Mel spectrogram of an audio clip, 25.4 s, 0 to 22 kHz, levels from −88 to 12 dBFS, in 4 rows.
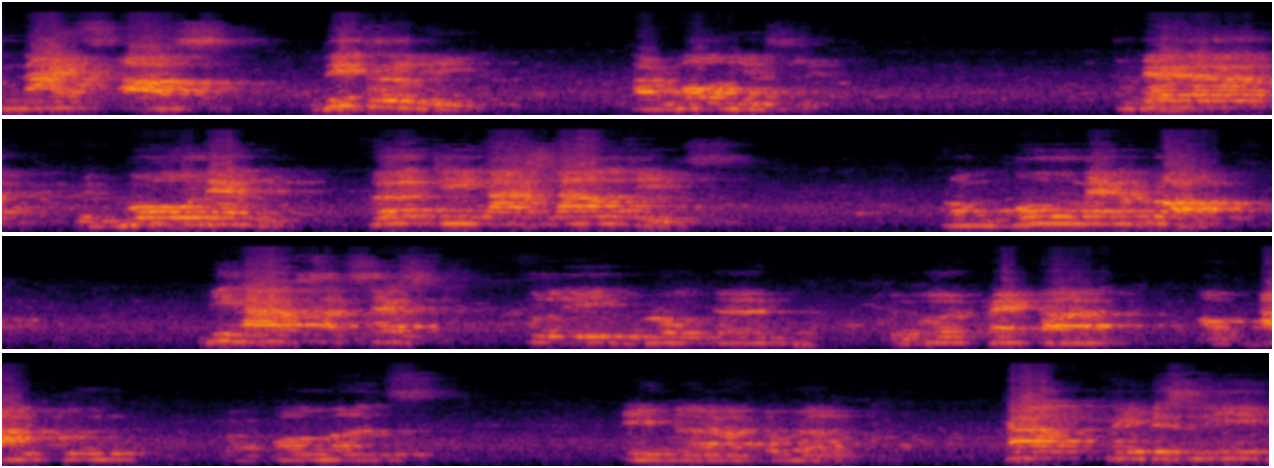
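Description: A noise suppressor built for speech was left active for the whole clip, so it treats sustained tones, ambience and reverberant tails as noise and keeps pulling them down. This is a noise suppressor applied to music or sounds, and its gain swings by around 20 dB as it decides what to keep. Onsets get through largely intact, but anything held or decaying sinks behind them. The level pumps and flutters, and the sound thins out wherever it sustains.

The sound cut by the noise suppressor is clearest in eight stretches: 1.15 to 6.74 s, 7.79 to 8.21 s, 9.76 to 11.09 s, 12.59 to 13.72 s, 14.89 to 15.36 s, 16.54 to 18.7 s, 19.71 to 22.17 s, and 23.27 to 24.6 s. In each, the suppressor takes steady or fading material for noise and drops it by about 13 to 15 dB at its deepest. Tails are chopped short and held parts sag, while sudden transients mostly come through.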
